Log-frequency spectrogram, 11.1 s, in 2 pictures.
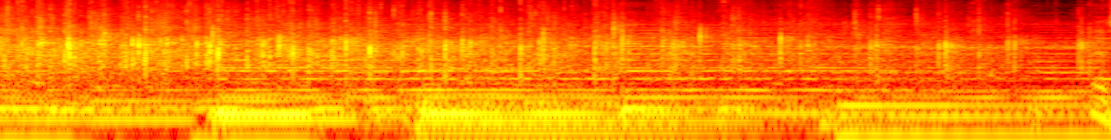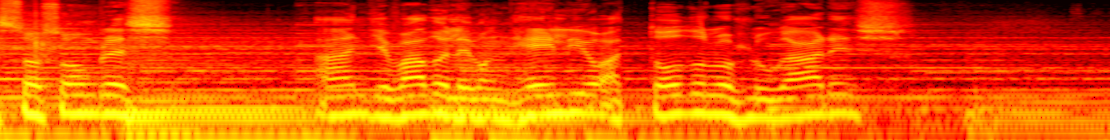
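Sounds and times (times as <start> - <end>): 
audience applause: 0.0 - 6.0
speech: 5.6 - 6.5, 7.2 - 10.2.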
